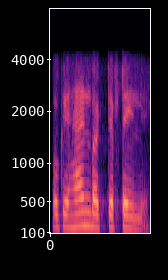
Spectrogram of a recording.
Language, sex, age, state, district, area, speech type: Telugu, male, 18-30, Andhra Pradesh, Annamaya, rural, conversation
